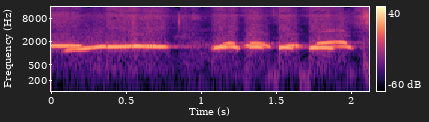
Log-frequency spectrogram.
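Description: Someone whistles a short melody up close, a few sustained notes followed by quick broken phrases with brief pauses between them.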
